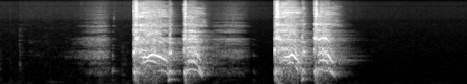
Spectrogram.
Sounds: Cough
